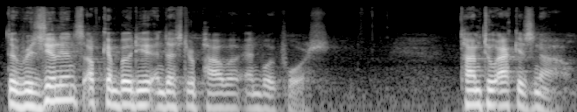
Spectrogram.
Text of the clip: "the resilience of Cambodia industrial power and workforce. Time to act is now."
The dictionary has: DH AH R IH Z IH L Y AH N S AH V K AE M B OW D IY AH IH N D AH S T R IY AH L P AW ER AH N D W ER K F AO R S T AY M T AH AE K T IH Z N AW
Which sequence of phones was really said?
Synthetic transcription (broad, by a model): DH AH R IH Z IH L Y AH N S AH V K AE M B OW D IY AH IH N D AH S T R IY AH L P AW ER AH N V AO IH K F AO R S T AY M T AH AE K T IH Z N AW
